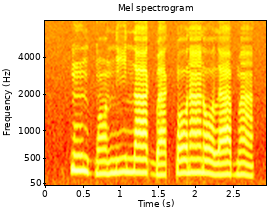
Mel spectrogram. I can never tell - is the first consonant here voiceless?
yes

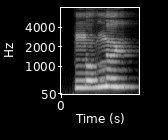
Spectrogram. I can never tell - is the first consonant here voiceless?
no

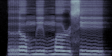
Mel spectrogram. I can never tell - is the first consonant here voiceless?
no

